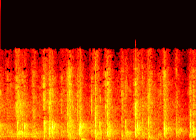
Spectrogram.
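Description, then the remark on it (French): An audience applauds, a steady patter of many hands clapping at once, fairly loud and sustained for the whole two seconds with no voices over it. “En tout cas, on est les applaudit.”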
